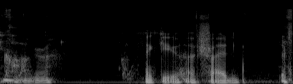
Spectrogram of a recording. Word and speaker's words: Kagura: Kagura. Thank you. I've tried to practice. I've heard the R, the little like R sound is very difficult, even though there's no R in the word.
